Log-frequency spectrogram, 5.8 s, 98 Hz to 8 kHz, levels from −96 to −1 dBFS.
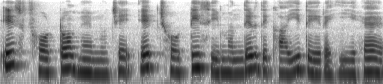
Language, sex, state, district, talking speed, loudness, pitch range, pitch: Hindi, female, Madhya Pradesh, Katni, 125 wpm, -20 LUFS, 175-220 Hz, 190 Hz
